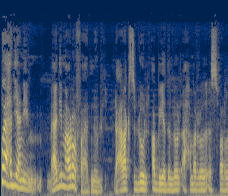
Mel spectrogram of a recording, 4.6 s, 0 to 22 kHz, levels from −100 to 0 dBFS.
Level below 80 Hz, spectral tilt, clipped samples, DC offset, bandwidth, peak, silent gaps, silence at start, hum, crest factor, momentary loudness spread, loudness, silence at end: -52 dBFS; -6 dB/octave; under 0.1%; under 0.1%; 13.5 kHz; -2 dBFS; none; 0 s; none; 18 dB; 12 LU; -20 LUFS; 0 s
